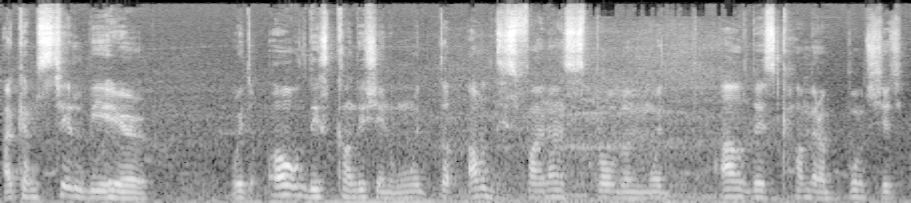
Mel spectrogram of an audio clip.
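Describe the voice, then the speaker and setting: Over noticeable background noise and audible room echo, a man with a non-native accent speaks very slowly at a medium pitch. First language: not English. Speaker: self-improvement podcaster. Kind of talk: casual monologue. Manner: halting; animated. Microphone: laptop mic, poor audio quality.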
